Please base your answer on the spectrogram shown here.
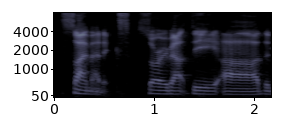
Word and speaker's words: Cymatics: frequencies on matter well now we know it's simatics sorry about the uh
